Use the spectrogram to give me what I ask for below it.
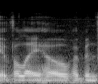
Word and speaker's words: Vallejo: And yes, I say it Vallejo.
